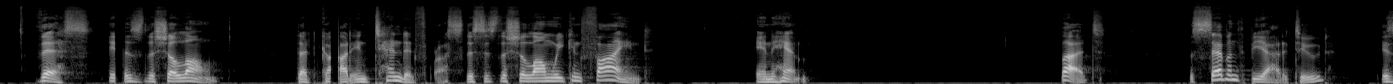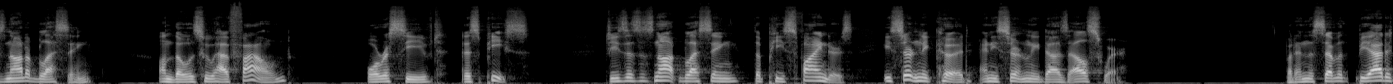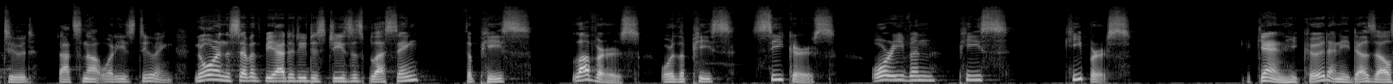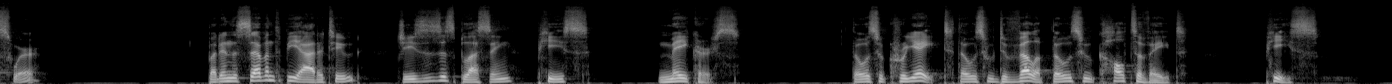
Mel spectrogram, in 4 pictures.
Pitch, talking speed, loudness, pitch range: 130 Hz, 115 wpm, -22 LUFS, 95-150 Hz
